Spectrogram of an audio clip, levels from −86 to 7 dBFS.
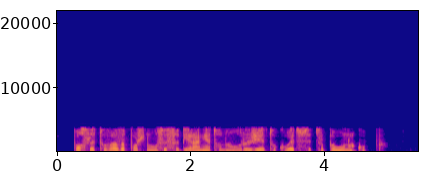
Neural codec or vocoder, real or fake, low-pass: none; real; 3.6 kHz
